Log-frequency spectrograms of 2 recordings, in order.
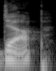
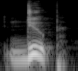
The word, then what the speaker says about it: DUP: So I guess you can't, you can't, You can't pronounce it dup. You have to pronounce it dupe because it's duplex and duplicate.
